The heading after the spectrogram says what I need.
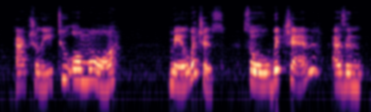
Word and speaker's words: wicce: The female witch is witche, W-I-C-C-E. So, and it's pronounced witche, and then there's witcha.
